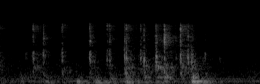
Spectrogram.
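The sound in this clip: Code being typed on a computer keyboard, a quick, irregular run of many soft key clicks, faint and steady throughout with no talking.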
